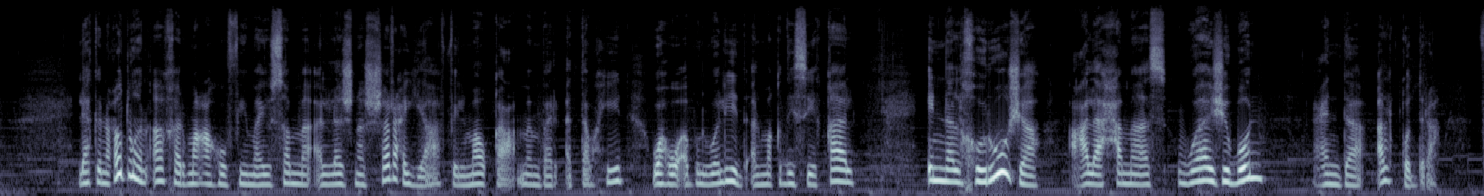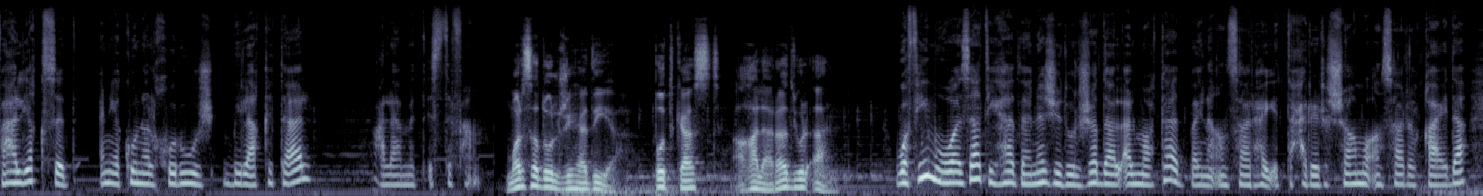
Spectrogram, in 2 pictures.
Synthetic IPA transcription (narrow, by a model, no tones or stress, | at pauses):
laːkɪnʕʊd̪wanʔaːxɑɾˤmaʕaɦʊfimajʊsamːa̰ʔa̰lːaʒnaʃːɑɾˤʕɪjːa̰filmawqɪ̰ʕmɪmbɑɾˤʔa̰t̪ːawħiːd̪ | wɪɦʊwaʔa̰bulwaliːd̪ʔa̰lmɑqd̪ɪsiqɑːlʔɪnːalxʊɾuːʒa | ʕalaħamaːswaːʒɪb | ʕɪnd̪aʔalqʊd̪ɾˤɑ̰ | fahaljɑqsˤɨd̪ʔanjakuːnalxʊɾuːʒbɪlaqɪt̪aːl | ʕalaːmat̪ʔɪst̪ɪfha̰m | mɑɾˤsˤɑd̪ˤld͡ʒɪɦaːd̪ɪjːa̰b̥oːd̪kaːst̪ʕala̰ɾˤɑːd̪julʔa̰ːnwɪfimʊwaːzaːt̪iɦaːðanad͡ʒɪd̪alʒad̪alʔa̰lmʊʕt̪aːd̪̚beːna̰ʔɑ̰nsˤɑːɾˤɦajʔat̪ːḁħɾiːɾɪʃːaːmwɪ̰ʔɑ̰nsˤɑːɾˤɪlqɑːʕɪd̪a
